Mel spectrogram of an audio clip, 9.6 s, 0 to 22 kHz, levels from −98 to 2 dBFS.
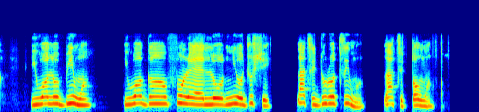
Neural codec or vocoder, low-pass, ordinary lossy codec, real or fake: codec, 16 kHz, 8 kbps, FunCodec, trained on Chinese and English, 25 frames a second; 7.2 kHz; none; fake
